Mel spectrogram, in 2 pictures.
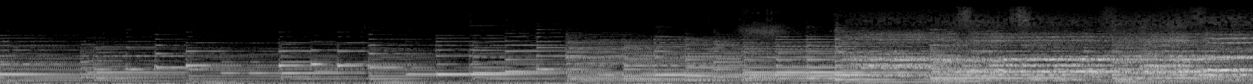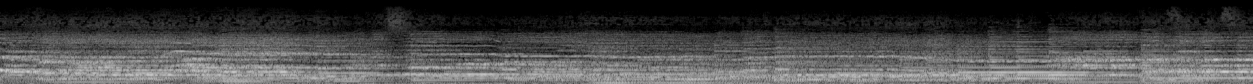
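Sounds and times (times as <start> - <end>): piano accompaniment: 0.0 - 25.0
choir singing sustained chords: 6.4 - 25.0.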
